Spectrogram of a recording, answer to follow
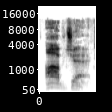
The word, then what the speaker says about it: object: change your mind but here it's the noun with the accent on the first syllable object so this machine can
